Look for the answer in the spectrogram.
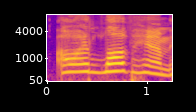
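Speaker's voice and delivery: sudden delighted gasp; light up with recognition; excited. Real, not acted. Gasps on recognising the actor.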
